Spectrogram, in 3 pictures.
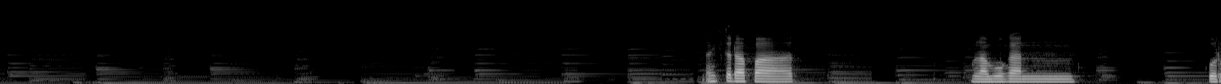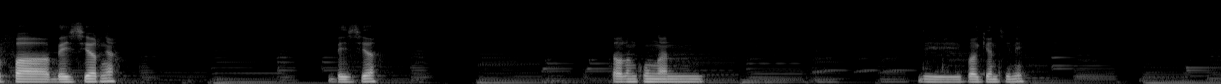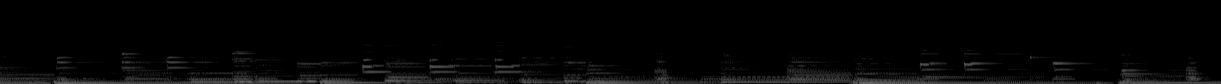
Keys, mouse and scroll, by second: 1.4-2.2 drag, 2.2 space, 3.1 space, 3.6-4.9 drag, 4.9-5.3 scroll up 3, 5.7 click, 6.6 click, 7.0-7.5 middle drag, 7.5-10.4 scroll up 18, 10.7 scroll up 1, 10.7-11.2 middle drag, 11.2 scroll down 5, 11.6-12.0 middle drag, 12.0-12.8 scroll down 4, 13.0-14.7 middle drag, 14.7 click, 15.0 t, 17.0 middle click, 17.3-18.1 scroll up 2, 18.1 click, 18.3 scroll down 2, 18.6 middle click, 18.8 scroll up 1, 19.0-20.5 scroll down 1, 20.5-20.9 scroll down 1, 20.9 scroll up 1, 21.0-23.0 middle drag, 23.0-24.2 scroll up 13, 23.0 middle click, 24.2 click, 24.7 click, 27.1 click, 27.6 click, 27.9 click, 28.5 click, 29.1 click, 29.4 scroll down 4, 29.8 middle click, 30.8 click, 31.2-31.6 scroll up 4, 31.6 scroll down 1, 31.9 click, 32.2 click, 32.5 scroll down 3, 32.6-33.5 middle drag, 33.5 click, 34.5 click.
